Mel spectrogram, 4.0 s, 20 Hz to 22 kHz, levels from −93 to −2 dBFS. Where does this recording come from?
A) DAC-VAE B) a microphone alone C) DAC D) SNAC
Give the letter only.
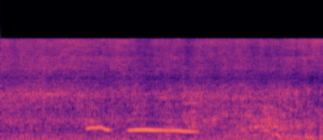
C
